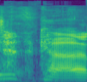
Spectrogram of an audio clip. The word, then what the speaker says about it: Metallica: Metallica. You can't even say it properly. Like you have to Exactly. elongate the A. Metallica, like that.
